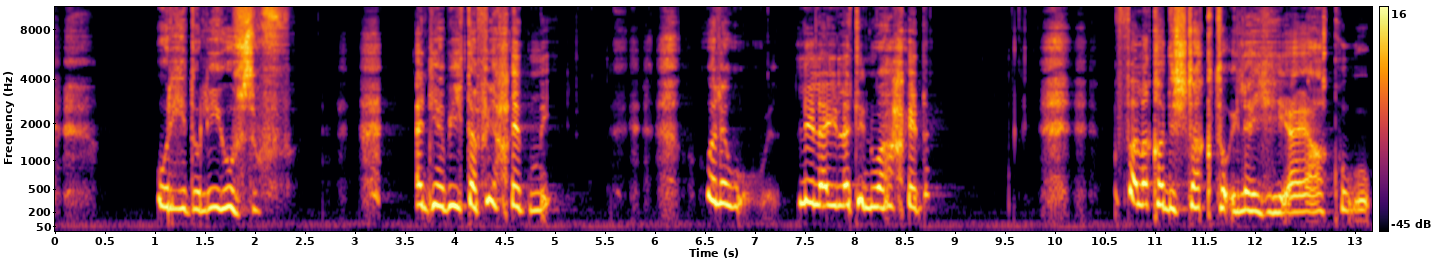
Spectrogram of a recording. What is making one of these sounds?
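An elderly woman speaks anxiously, close by.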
